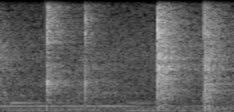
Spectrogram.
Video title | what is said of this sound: Crispy Pork Belly Lechon Kawali - Easy Filipino Cooking | Ang lutong po ng ating balat na kinalabasan ng pagluluto natin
